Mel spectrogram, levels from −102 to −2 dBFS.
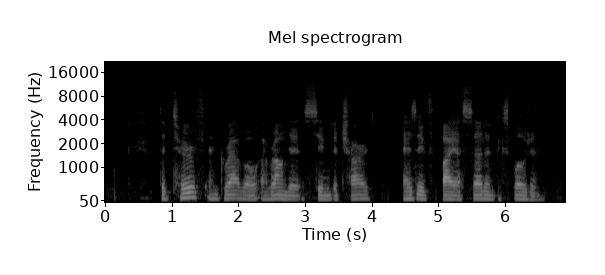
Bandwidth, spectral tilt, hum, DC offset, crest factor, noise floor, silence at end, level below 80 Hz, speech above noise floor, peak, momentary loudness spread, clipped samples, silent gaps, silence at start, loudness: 15 kHz; -6 dB/octave; none; under 0.1%; 20 dB; -88 dBFS; 0.35 s; under -90 dBFS; 30 dB; -38 dBFS; 9 LU; under 0.1%; 4.07-4.12 s, 4.30-4.41 s; 0.8 s; -59 LUFS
